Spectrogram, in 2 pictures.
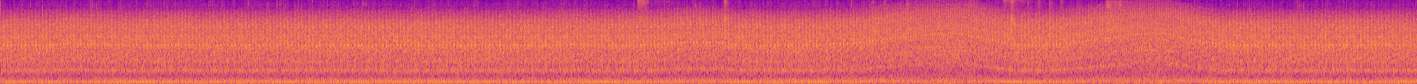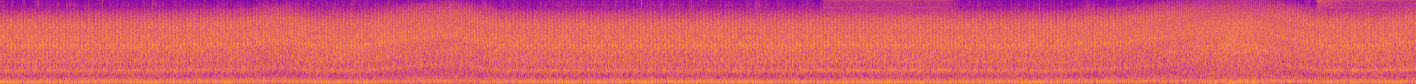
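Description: A loader's diesel engine hums steadily and revs up and down in short bursts.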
